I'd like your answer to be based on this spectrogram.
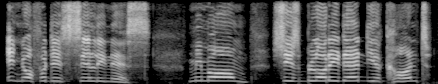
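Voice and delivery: loud cockney outburst; angry cockney prince. Acted. The prince scolding the Doctor over his mother, in angry cockney. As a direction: yell it at him in cockney.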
